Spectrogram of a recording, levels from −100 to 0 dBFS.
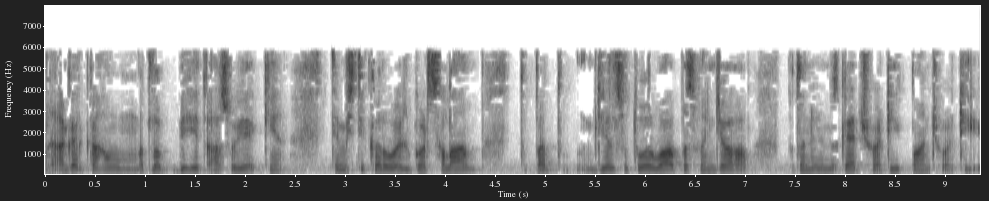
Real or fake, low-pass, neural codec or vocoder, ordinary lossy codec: real; 7.2 kHz; none; MP3, 24 kbps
